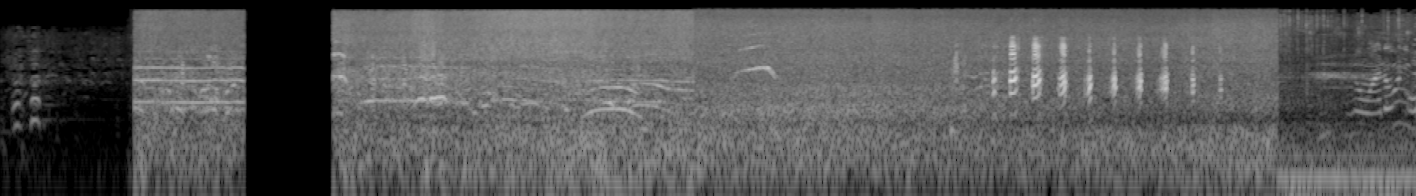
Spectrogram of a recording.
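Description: Waves crash and surf roars.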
